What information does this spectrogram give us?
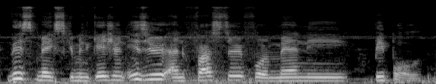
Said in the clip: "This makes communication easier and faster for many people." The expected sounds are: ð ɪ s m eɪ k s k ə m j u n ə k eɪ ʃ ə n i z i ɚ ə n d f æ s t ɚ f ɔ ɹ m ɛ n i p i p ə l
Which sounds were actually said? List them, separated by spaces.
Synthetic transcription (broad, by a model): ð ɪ s m eɪ k s k ə m j u n ə k eɪ ʃ ə n i z i ɚ ə n d f æ s t ɚ f ɔ ɹ m ɛ n i p i p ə l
